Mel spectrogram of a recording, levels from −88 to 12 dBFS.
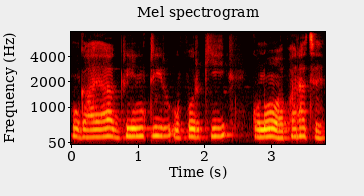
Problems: none marked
